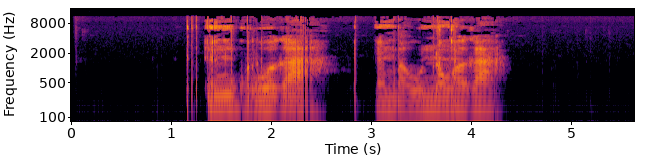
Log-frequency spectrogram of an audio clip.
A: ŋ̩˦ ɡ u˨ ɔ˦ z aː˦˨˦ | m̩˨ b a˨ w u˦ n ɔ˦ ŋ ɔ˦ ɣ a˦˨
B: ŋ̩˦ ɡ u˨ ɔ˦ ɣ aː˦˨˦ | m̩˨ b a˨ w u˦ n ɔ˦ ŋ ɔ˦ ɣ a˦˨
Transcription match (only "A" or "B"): B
